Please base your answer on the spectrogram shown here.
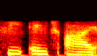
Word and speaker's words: Qi: And then there's Qi, which is Chi. And many people say, well, what's the difference? It's pronounced the same, but there's two different words.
